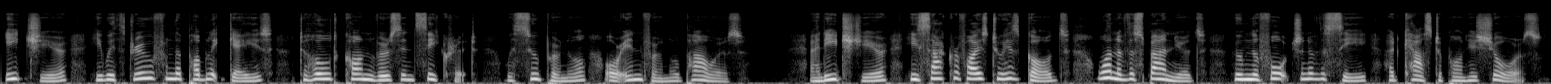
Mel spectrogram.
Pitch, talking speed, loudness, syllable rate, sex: 205 Hz, 160 wpm, -17 LUFS, 4.6 syllables/s, female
